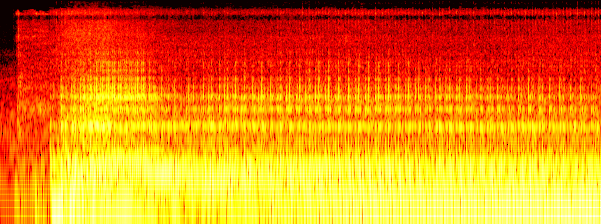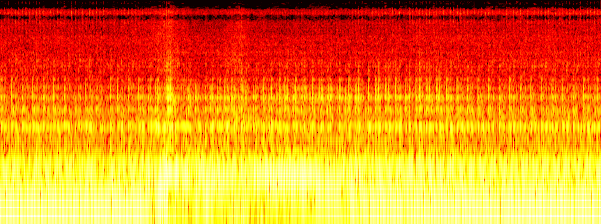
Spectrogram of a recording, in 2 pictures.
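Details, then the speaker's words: Alfa Romeo Giulia Quadrifoglio with newly installed Ideal Race carbon fiber intake, starting in normal (not race) mode; quick crank, clean catch with brief flare, then steady even high idle without misses or ticks. "remember when you start this car it does not start in race mode um so i'm gonna fire it up then i'll put it in race mode and we'll listen to it"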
